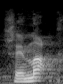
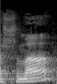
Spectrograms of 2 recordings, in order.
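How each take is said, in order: First: Shema with a short e after Sh; correct Shema. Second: Shema said clipped as Shma; wrong Shma. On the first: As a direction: say She-ma with a brief vowel. (Shema avec le chva bref) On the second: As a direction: drop the vowel, Shma. (Shema prononcé Shma, fautif) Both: Shown as a demonstration. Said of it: "il y a un Shevana".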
